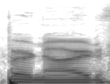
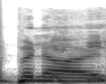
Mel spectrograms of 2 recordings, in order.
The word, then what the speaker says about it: Bernard: the doctor's is one syllable. It's like Bernard Fox. Yeah, but the main character's name is Bernard.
